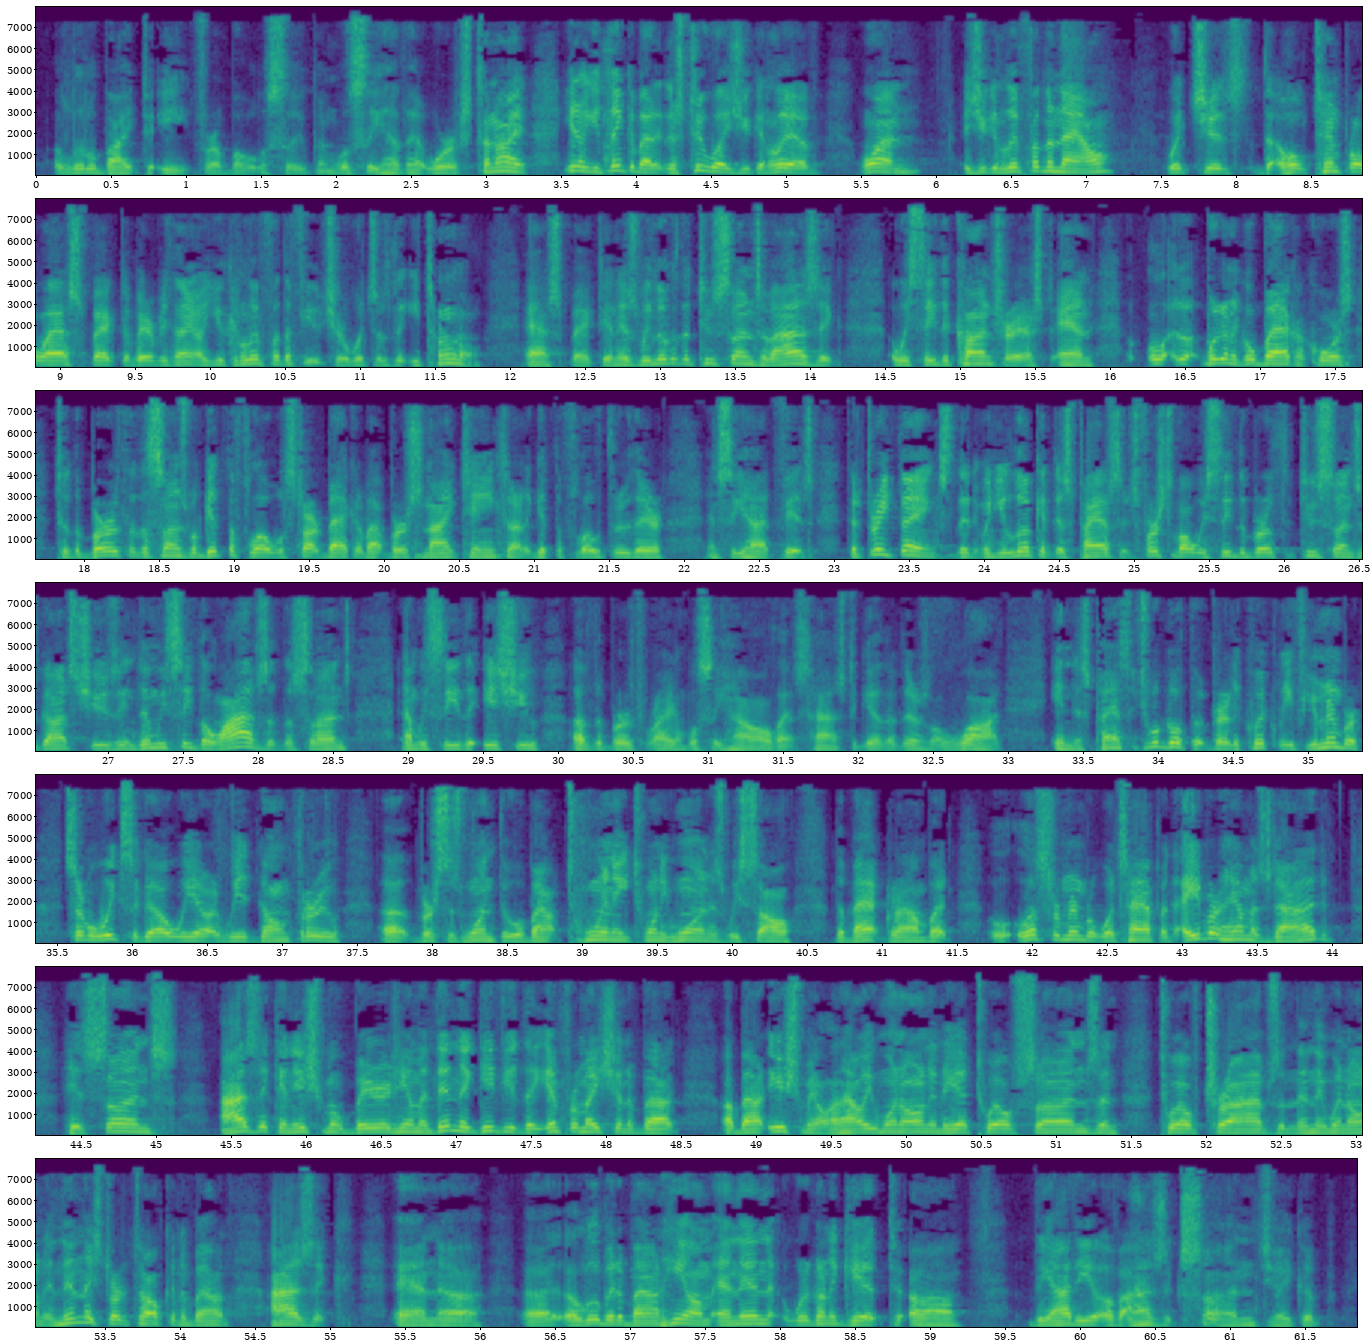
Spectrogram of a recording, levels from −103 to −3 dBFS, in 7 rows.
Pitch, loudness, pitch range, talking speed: 170 Hz, -25 LUFS, 160-185 Hz, 255 wpm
